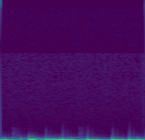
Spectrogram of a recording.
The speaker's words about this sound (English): I mean, I think I played it cool, but my heart was beating fast as hell.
